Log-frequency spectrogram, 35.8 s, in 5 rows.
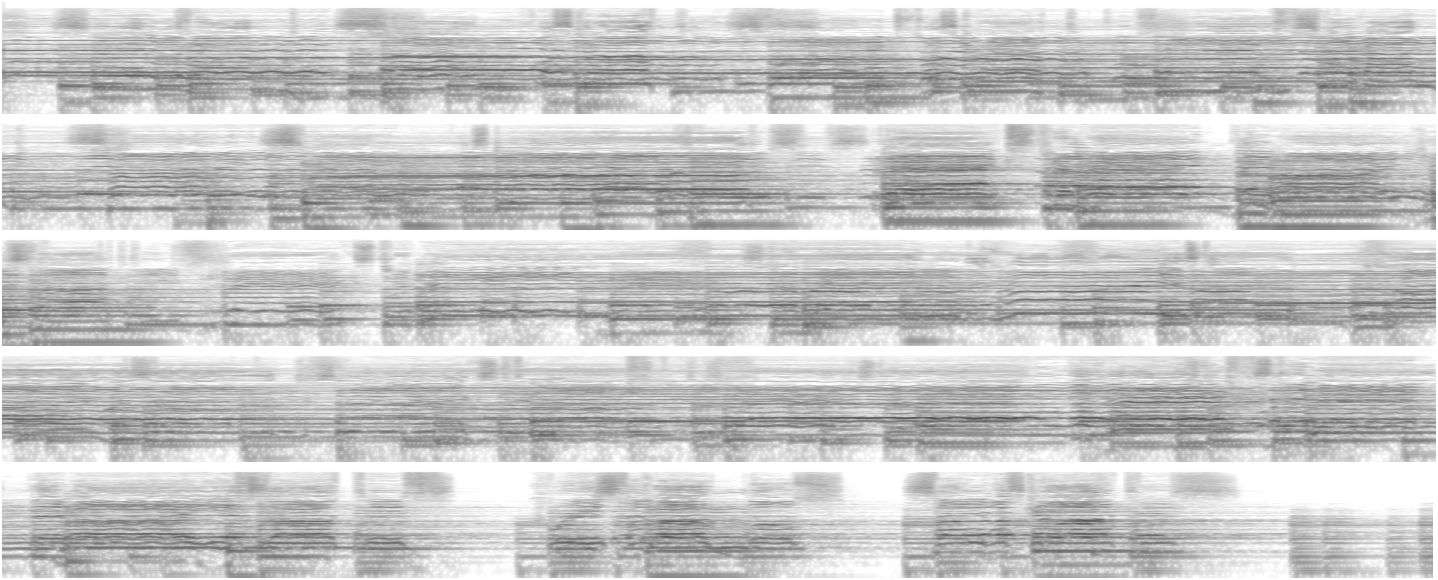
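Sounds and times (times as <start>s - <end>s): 
choral piece: 0.0s - 35.8s.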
